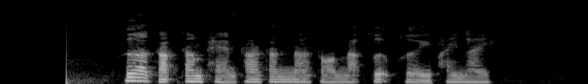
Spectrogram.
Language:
Thai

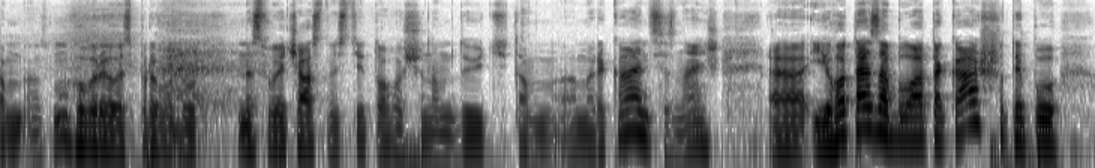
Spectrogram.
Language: Ukrainian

